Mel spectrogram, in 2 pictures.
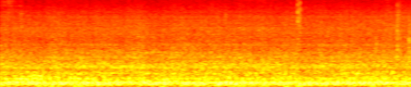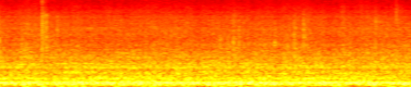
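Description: Steady low rumble with hiss and no speech, with a few faint clicks about three and four seconds in.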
